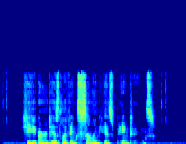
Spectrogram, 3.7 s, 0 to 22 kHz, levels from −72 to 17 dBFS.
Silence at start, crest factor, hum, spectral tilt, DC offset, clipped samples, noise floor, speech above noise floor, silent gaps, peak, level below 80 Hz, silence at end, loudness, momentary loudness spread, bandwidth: 0.45 s; 16 dB; none; -4.5 dB/octave; under 0.1%; under 0.1%; -54 dBFS; 33 dB; none; -6 dBFS; -50 dBFS; 0.65 s; -21 LUFS; 12 LU; 11.5 kHz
